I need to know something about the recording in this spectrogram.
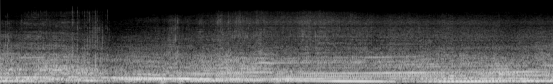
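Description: A V10 race car engine howls as it accelerates out of a corner.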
